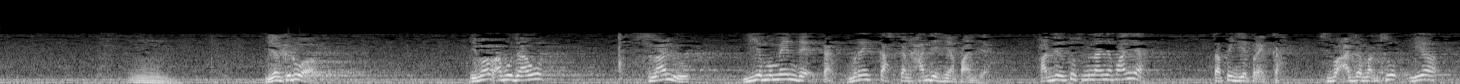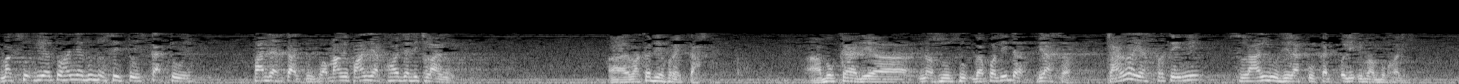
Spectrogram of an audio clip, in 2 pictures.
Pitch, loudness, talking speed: 130 Hz, -14 LUFS, 130 wpm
